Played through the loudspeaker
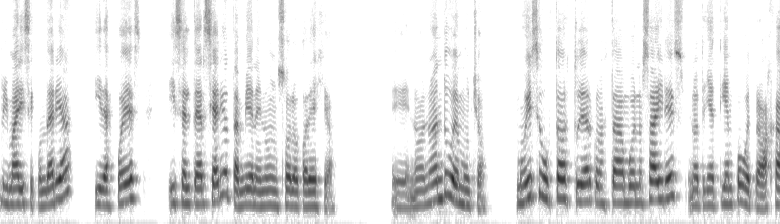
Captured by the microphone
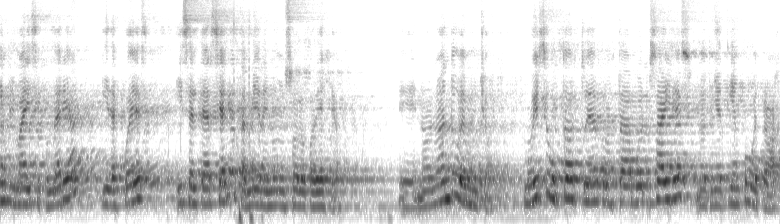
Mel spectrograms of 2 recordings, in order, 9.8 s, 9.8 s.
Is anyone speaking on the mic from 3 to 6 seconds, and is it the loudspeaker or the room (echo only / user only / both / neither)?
echo only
